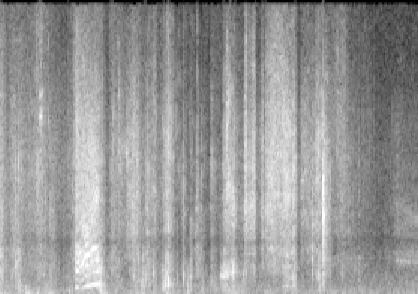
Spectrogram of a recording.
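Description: A few short rasps and rustles as a letter in its envelope is brought out and handled.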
